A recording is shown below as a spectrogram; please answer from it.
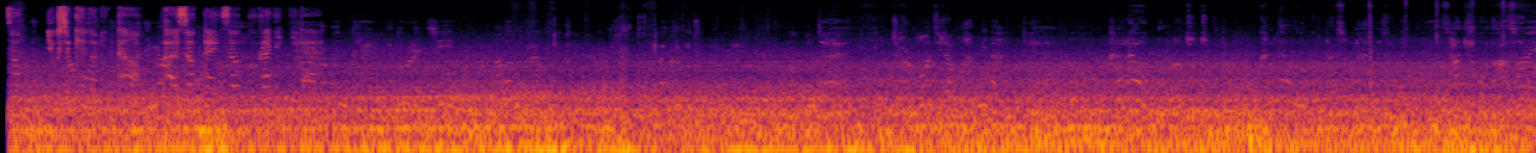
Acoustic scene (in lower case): car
